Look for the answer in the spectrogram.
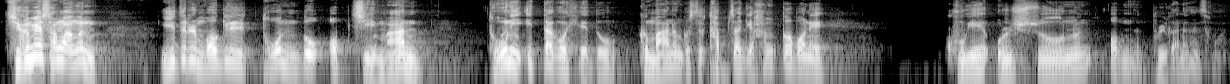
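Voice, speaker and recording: A man delivers a Sunday sermon from the pulpit of a church. His voice is gravelly and sits a little high, and his delivery is animated, rising to loud emphasis and then dropping to a near hush. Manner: animated preaching, quick swings from loud to hushed. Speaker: pastor. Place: church sanctuary.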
